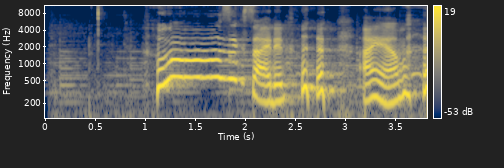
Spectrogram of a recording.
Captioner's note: laughs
